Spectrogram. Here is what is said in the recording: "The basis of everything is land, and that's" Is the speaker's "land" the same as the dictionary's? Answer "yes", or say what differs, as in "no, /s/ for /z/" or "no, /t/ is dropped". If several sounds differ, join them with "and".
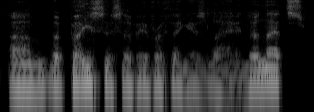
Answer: yes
